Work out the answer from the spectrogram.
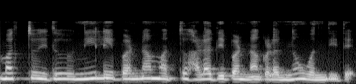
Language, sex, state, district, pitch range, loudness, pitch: Kannada, female, Karnataka, Bangalore, 240-265 Hz, -12 LUFS, 255 Hz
